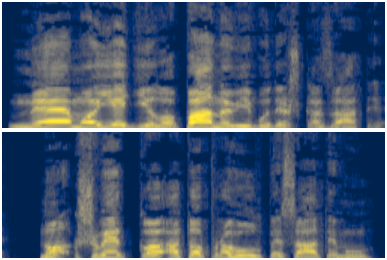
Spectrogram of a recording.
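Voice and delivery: loud, high, harsh reply; harsh retort. A narrator's reading. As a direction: bark the order back. Overseer answers harshly. (десятник різко й голосно відповідає)

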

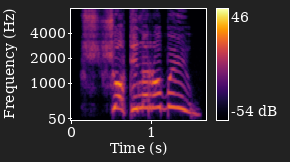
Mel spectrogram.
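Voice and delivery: very high, drawn-out wail; outraged cry. A narrator's reading. Baker scolds his helper over the spoiled dough, outraged cry. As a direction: cry out in dismay at the blunder. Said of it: "закричав Бомштекс".

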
